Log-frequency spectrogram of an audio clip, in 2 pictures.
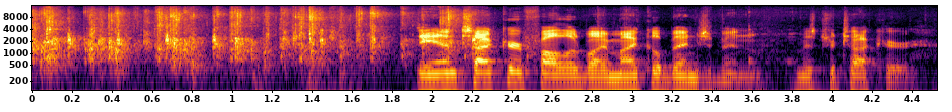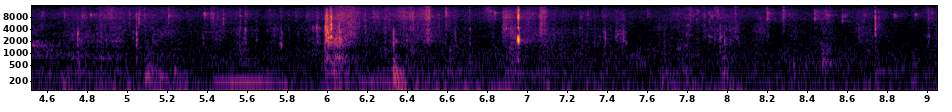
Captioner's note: applause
